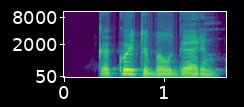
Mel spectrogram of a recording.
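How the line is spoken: Grumbling from below. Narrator (Russian): пробурчал Костя снизу

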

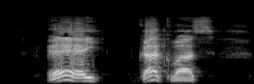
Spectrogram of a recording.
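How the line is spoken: Shout. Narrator (Russian): крикнул Воронов

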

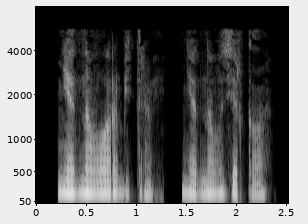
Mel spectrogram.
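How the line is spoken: Calm. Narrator (Russian): спокойно произнес странник

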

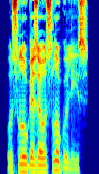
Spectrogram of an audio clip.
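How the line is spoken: Booming drone. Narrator (Russian): прогудел он

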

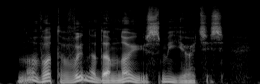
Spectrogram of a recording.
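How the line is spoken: Quiet complaint. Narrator (Russian): тихо пожаловалась Дуся

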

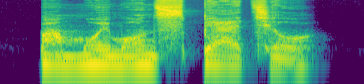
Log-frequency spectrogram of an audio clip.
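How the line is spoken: Tragic whisper. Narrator (Russian): произнесла я трагическим шёпотом

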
